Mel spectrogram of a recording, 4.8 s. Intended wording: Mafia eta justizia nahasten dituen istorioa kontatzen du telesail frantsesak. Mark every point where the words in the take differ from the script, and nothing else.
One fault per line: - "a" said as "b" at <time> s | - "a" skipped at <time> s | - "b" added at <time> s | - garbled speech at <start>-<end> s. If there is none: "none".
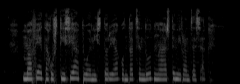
- "nahasten" skipped at 1.5 s
- "telesail" said as "nahasten" at 3.1 s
